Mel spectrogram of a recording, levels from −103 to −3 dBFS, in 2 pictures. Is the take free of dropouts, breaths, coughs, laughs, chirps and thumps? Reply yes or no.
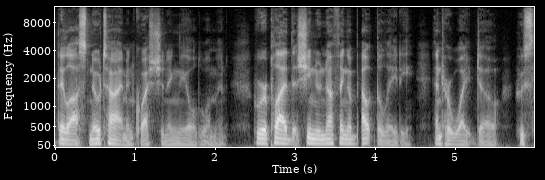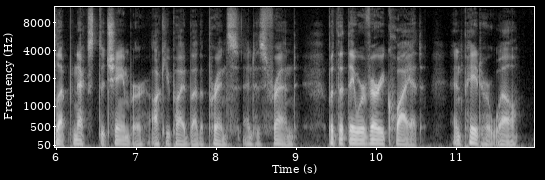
no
